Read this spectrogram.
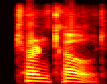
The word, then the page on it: turncoat: American English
